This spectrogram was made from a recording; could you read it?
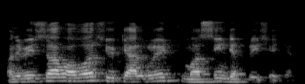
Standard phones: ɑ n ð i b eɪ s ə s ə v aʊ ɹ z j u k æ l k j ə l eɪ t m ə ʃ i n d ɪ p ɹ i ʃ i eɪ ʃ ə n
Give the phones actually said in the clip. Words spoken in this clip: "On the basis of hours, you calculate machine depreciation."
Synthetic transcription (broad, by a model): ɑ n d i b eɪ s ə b ə v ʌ ɹ s j u k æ l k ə l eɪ t m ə s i n d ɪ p ɹ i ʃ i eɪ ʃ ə n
